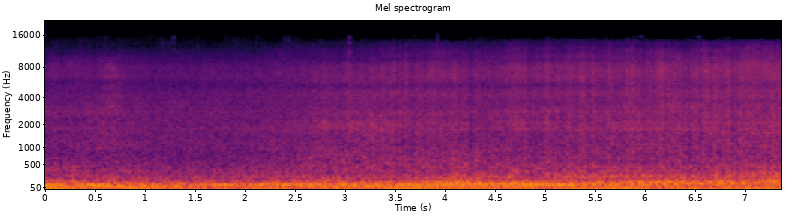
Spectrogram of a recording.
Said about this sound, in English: Yeah, that's a pretty quiet train.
